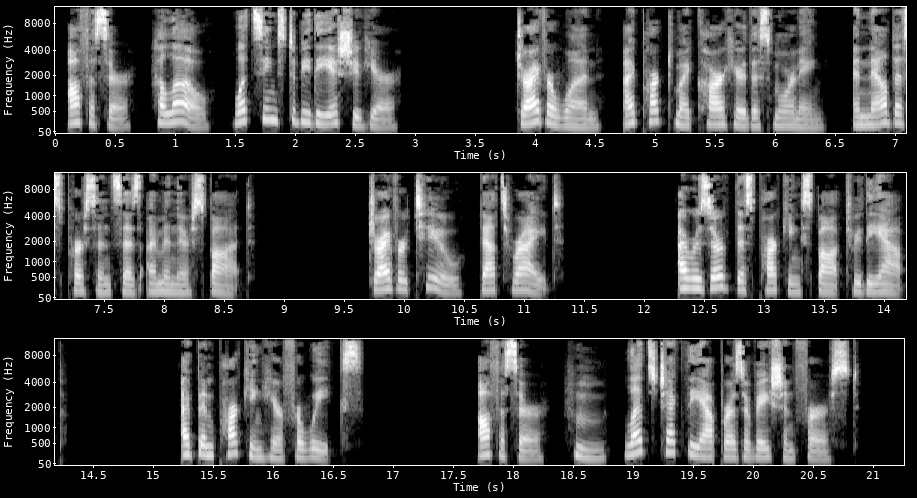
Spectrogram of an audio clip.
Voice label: Driver conversation; celpip practice test; listening practice test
